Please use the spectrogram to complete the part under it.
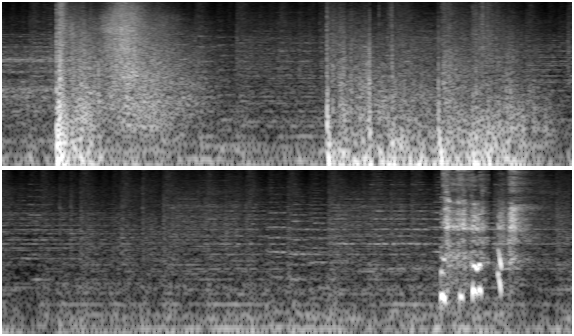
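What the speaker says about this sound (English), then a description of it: "What an explosion! It's a work of art." A fiery explosion spell in a fantasy video game bursts loudly twice, each a booming roar that rolls and fades over a couple of seconds, followed by quieter rumbling and a short crackling flourish near the end.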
